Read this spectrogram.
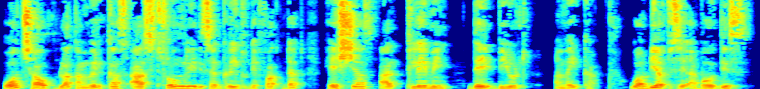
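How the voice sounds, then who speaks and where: Low-voiced host narrating with lively pitch. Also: male voice, fairly quick. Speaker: channel host. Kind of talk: scripted video narration.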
